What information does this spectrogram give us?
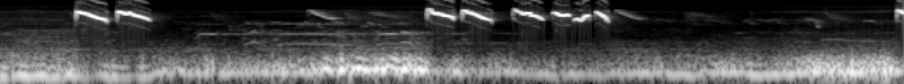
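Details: Javan white-eye lure call for a pet white-eye, to get it to open its beak: high, thin whistled notes sweeping downward, a pair first, then a quicker run of about five, over a low background hum.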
